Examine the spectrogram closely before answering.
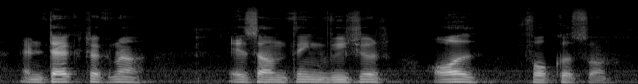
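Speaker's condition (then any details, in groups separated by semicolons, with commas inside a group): Coma after road accident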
